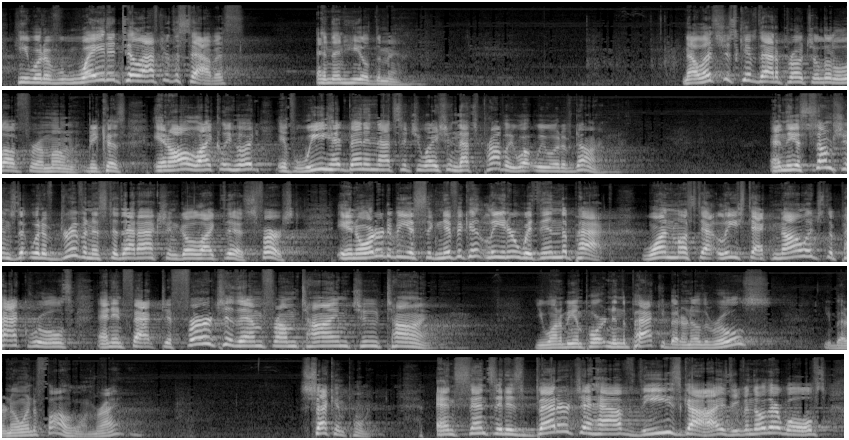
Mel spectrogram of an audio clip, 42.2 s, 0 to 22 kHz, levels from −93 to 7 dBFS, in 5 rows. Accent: American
